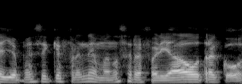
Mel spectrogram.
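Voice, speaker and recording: This man's medium-pitched voice, with ordinary pitch variation, moves along at a fairly quick pace. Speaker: podcast host. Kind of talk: casual chat. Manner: animated.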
